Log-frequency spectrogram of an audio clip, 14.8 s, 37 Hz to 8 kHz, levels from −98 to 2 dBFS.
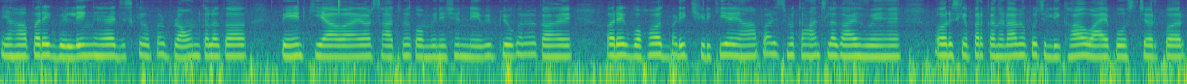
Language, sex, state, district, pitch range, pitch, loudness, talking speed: Hindi, female, Bihar, Patna, 220-230 Hz, 225 Hz, -18 LUFS, 190 wpm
